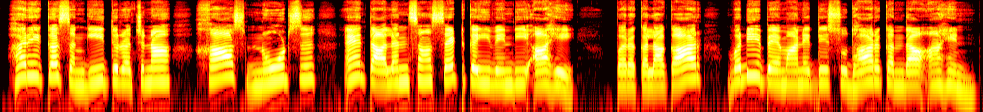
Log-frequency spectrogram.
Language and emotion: Sindhi, neutral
